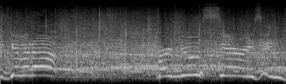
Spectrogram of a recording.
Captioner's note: audience applauding and cheering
